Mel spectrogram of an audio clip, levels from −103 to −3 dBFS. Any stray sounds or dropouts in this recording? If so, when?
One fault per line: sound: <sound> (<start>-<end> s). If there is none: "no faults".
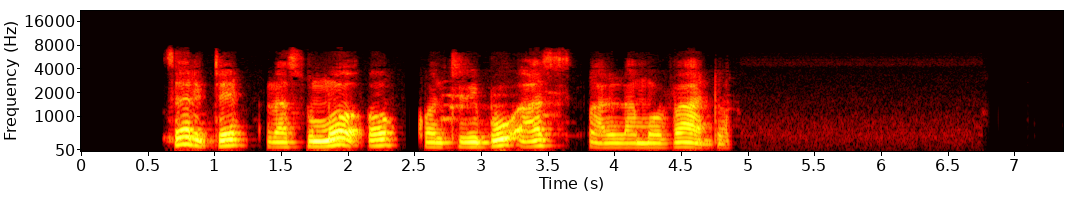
no faults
